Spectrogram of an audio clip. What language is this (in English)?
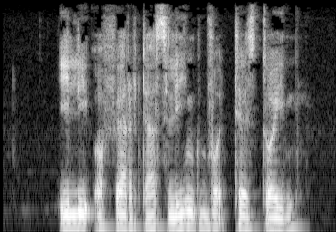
Esperanto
